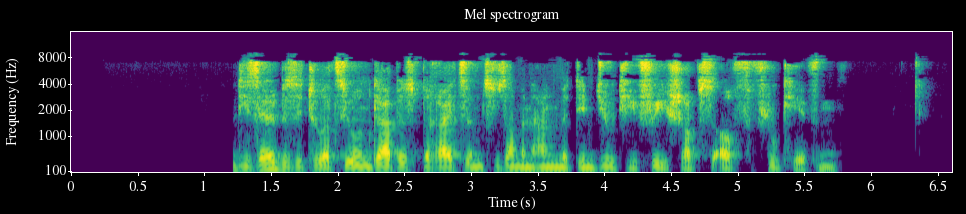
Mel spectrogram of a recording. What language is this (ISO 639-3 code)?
deu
